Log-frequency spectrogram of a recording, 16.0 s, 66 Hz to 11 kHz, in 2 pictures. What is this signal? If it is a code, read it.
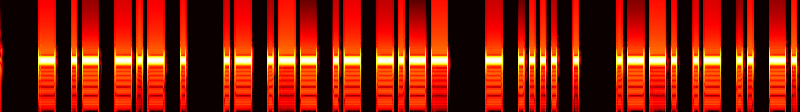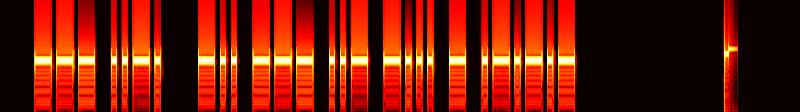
Morse code, heard as a keyed tone, about 22 wpm, 700 Hz. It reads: TAKE AWAY THE PAIN OF DOUBT.
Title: Sentences from Top 1600 Words 22wpm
